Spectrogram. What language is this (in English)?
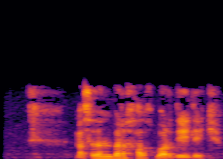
Uzbek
